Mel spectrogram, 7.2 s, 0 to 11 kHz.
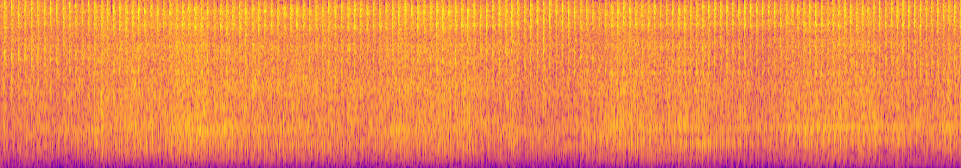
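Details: John Deere 210 tractor single-cylinder, rebuilt carburetor, first run in over a year, jump-started on fresh gas: chugs unevenly with an erratic choppy beat; rough running after long storage, throttle needs adjusting.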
